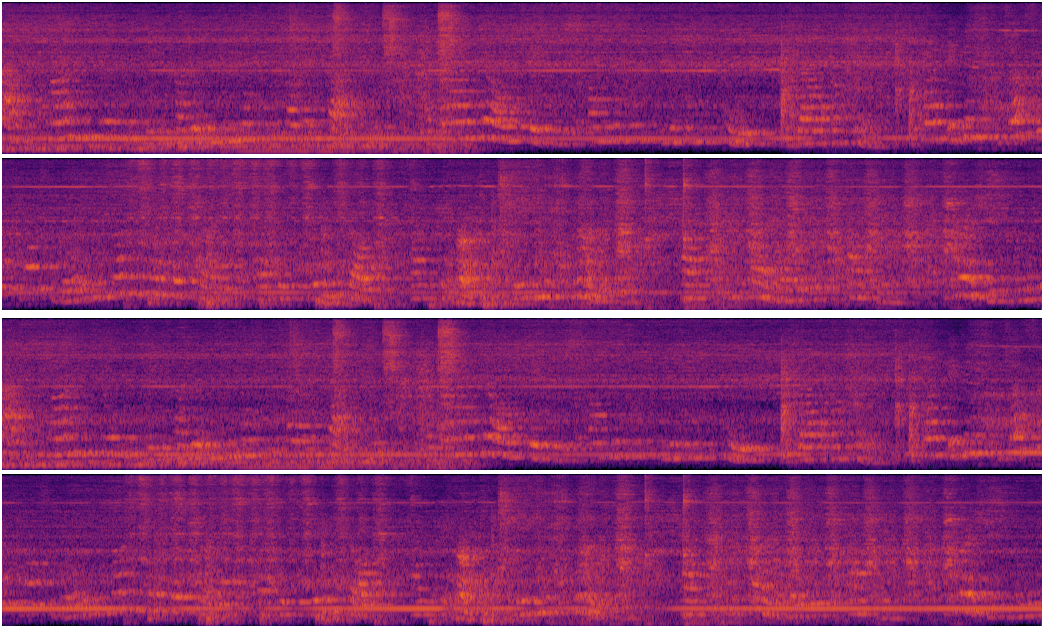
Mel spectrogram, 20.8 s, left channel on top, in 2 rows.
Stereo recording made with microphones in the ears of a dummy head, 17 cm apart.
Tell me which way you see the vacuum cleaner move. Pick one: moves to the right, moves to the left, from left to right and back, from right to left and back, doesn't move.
doesn't move.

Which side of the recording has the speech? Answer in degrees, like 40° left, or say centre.
20° left.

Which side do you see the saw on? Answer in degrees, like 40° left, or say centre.
10° right.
